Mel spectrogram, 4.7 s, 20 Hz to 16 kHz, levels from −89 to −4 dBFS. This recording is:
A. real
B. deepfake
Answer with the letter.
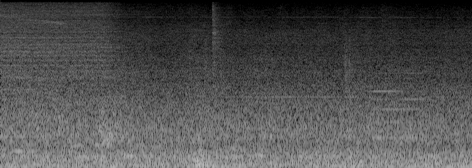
A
